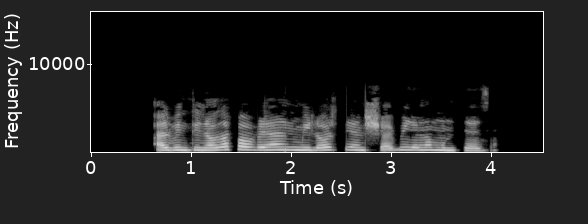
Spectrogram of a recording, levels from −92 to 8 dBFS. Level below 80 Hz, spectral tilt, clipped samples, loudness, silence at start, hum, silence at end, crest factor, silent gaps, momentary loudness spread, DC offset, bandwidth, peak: -64 dBFS; -4.5 dB/octave; under 0.1%; -19 LUFS; 0.65 s; none; 0.45 s; 18 dB; 2.48-2.54 s; 7 LU; under 0.1%; 7.2 kHz; -2 dBFS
